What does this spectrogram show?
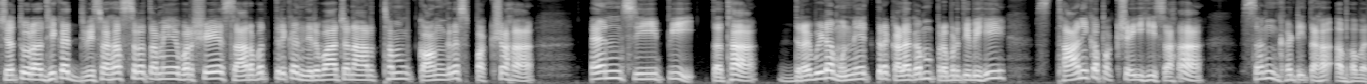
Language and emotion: Sanskrit, neutral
